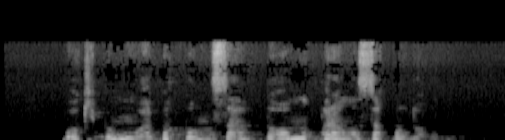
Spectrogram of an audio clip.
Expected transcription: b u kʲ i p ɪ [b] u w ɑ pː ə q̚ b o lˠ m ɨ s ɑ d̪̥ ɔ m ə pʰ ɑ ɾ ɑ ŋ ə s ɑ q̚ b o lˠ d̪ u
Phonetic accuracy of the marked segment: incorrect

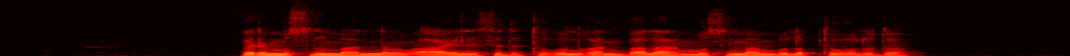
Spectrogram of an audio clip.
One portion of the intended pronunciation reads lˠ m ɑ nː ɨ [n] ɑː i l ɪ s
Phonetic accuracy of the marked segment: incorrect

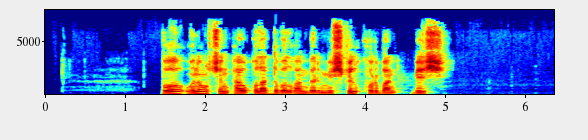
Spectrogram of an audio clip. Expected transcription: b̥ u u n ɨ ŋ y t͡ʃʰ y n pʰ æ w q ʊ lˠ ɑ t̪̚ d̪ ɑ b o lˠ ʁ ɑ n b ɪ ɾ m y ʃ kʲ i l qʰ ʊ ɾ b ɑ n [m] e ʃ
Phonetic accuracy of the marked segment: incorrect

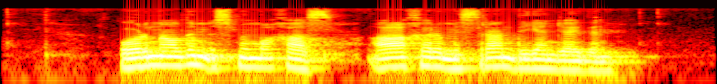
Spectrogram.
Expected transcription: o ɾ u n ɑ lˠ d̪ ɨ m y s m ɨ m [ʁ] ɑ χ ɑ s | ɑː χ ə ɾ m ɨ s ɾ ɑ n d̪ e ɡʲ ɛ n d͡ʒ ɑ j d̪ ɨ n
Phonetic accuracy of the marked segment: correct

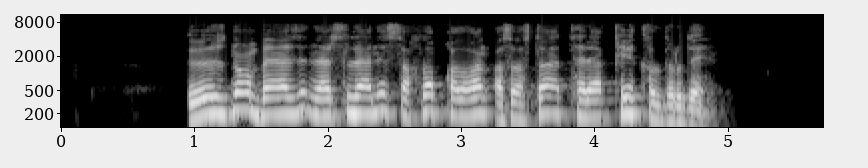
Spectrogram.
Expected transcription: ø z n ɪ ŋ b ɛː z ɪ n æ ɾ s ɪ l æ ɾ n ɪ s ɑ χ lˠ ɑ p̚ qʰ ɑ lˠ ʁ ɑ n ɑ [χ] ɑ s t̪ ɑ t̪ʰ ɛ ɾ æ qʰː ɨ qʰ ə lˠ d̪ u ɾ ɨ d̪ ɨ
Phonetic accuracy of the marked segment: incorrect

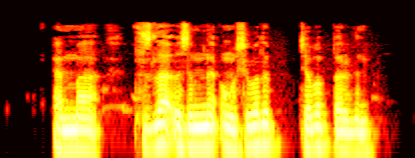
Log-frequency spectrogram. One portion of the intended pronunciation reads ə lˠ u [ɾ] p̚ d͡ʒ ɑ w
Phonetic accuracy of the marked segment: incorrect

